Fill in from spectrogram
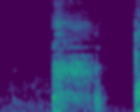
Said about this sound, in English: I might cough into the side of this couch. Could be full of pathogens.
